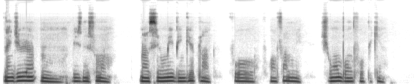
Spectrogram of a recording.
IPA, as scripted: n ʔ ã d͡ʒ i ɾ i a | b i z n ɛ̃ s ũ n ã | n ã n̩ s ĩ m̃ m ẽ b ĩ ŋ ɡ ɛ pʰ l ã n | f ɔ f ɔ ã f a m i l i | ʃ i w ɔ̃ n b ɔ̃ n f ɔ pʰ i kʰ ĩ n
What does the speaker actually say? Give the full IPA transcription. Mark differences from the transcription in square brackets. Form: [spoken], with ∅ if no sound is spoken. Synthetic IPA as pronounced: n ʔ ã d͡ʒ i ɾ i a | b i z n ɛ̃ s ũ [m] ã | n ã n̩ s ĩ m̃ m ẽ b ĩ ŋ ɡ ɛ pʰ l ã n | f ɔ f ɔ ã f a m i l i | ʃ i w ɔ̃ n b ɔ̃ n f ɔ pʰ i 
